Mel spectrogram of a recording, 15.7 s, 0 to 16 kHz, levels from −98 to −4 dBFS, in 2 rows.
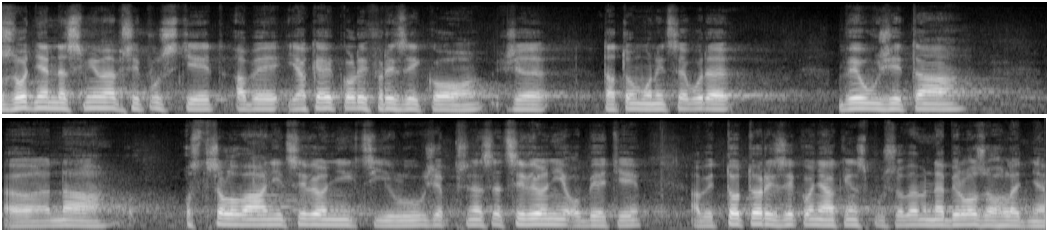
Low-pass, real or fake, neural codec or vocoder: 14.4 kHz; real; none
